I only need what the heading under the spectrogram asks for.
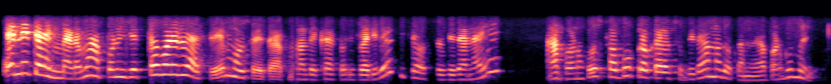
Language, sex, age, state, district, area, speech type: Odia, female, 60+, Odisha, Jharsuguda, rural, conversation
